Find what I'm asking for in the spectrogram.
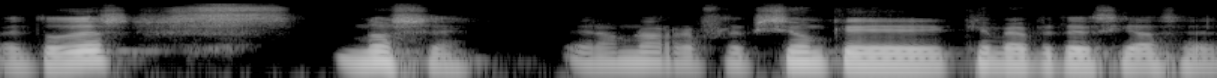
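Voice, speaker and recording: A woman talks in a dark, mellow tone. Her pace is fairly slow. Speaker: audience member. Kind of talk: question from audience. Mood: reflective, engaged. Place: hall. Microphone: handheld.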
